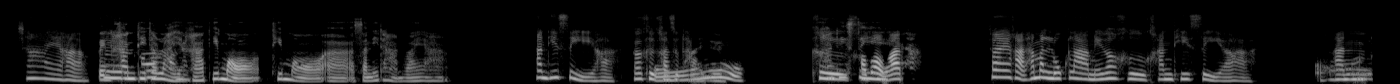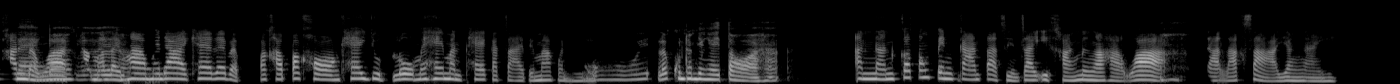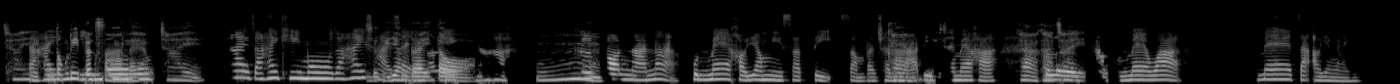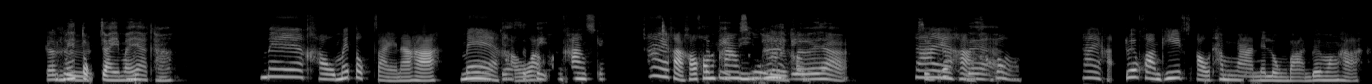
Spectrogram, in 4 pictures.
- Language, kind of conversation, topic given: Thai, podcast, คุณช่วยเล่าให้ฟังได้ไหมว่าการตัดสินใจครั้งใหญ่ที่สุดในชีวิตของคุณคืออะไร?
- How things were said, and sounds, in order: surprised: "โอ้โฮ ! ขั้นที่ สี่"; tapping; tsk; background speech; other noise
